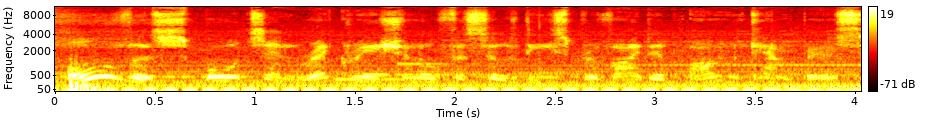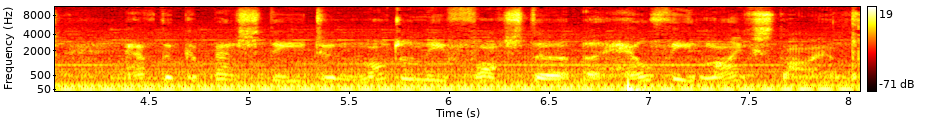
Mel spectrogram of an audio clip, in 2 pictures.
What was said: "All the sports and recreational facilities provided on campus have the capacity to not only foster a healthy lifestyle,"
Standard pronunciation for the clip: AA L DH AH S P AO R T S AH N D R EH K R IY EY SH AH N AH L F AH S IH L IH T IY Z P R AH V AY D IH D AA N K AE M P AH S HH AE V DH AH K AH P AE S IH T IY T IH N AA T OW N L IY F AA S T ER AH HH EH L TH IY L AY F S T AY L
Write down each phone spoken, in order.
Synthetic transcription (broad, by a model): AA L DH AH S P AO R T S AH N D R EH K R IY EY SH AH N AH L F AH S IH L IH T IY Z P R AH V AY D IH D N K AE M P AH S HH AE V DH AH K AH P AE S IH T IY T IH N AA T OW N L IY F AA S T ER AH HH EH L TH IY L AY F S T AY L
